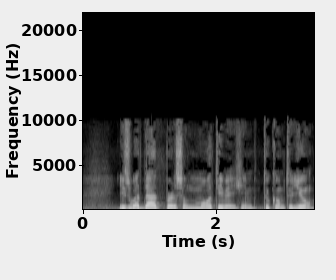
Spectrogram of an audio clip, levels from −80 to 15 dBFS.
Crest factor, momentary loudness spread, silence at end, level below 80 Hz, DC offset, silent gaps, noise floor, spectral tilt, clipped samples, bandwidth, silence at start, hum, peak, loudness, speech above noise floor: 14 dB; 8 LU; 0 s; -30 dBFS; under 0.1%; none; -36 dBFS; -6 dB/octave; under 0.1%; 10.5 kHz; 0 s; none; 0 dBFS; -14 LUFS; 23 dB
